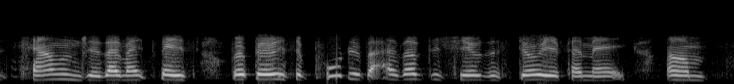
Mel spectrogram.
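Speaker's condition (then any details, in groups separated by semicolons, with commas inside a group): Cerebral palsy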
